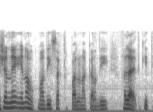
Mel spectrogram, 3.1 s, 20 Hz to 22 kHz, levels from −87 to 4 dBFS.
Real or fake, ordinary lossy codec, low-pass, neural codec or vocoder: real; Opus, 32 kbps; 7.2 kHz; none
